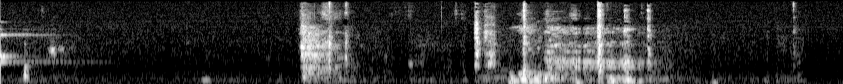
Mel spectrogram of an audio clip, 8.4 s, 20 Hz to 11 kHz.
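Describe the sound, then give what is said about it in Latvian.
A short tonal voting bell sounds at the start of a vote on committee proposal 142 in a parliament chamber, followed by scattered clicks, knocks and rustling bursts of movement. No one speaks. “Lūdzu, zvanu, balsosim par 142 atbildīgās komisijas priekšlikumu.”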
